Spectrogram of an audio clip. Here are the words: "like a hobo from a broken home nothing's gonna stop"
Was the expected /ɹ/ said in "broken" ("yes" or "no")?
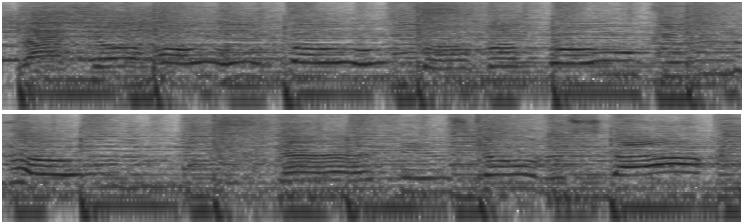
no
